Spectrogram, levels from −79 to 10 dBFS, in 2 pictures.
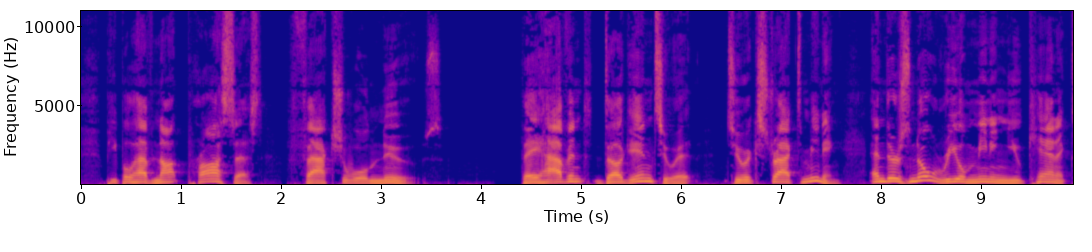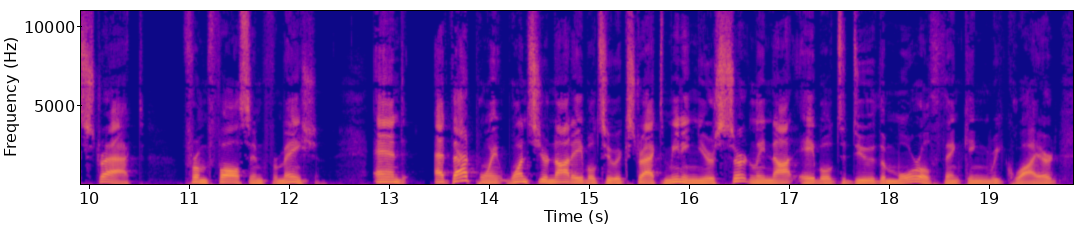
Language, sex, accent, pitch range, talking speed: English, male, American, 115-160 Hz, 140 wpm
